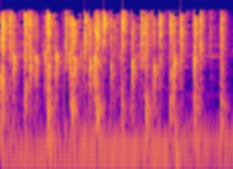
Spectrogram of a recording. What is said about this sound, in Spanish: Así que esta temporada también está eh, Nación Geek y Play Center. Un aplauso también para ellos. Aplauso.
